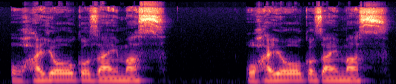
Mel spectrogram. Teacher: A more polite way to say good morning is ohayo gozaimasu, ohayo gozaimasu. Notice how we don't really pronounce the final u sound here in gozaimasu. In Japanese, it's common to drop the u and i vowel sounds, especially at the end of sentences.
